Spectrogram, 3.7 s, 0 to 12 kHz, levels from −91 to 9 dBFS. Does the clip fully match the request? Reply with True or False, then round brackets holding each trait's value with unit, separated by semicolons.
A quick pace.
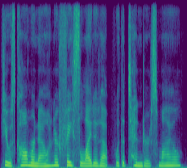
True (210 wpm)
